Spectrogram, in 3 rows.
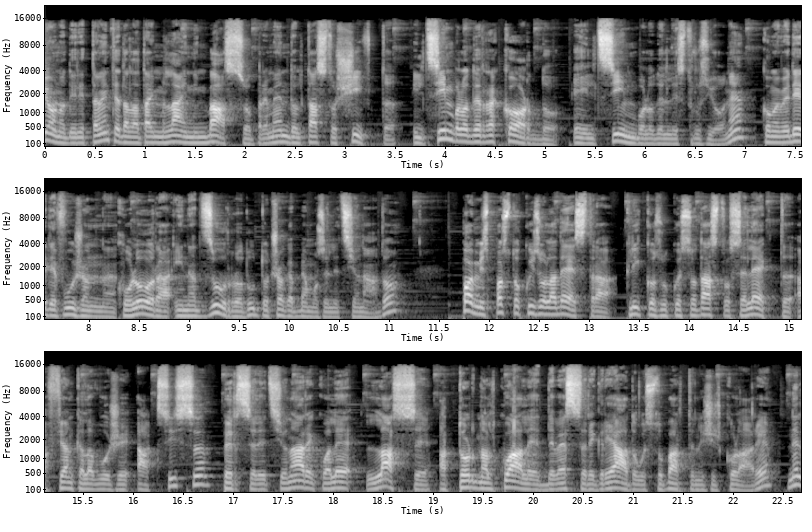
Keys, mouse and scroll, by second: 3.9 click, 6.2 click, 14.5 click.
